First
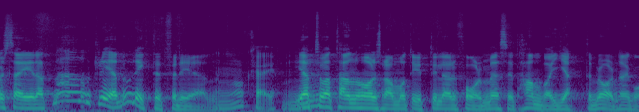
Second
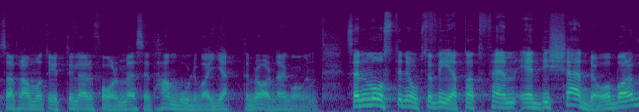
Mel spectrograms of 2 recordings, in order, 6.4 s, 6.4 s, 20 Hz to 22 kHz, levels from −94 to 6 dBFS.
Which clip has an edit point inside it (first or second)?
first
